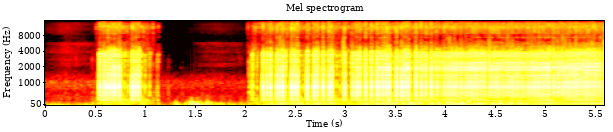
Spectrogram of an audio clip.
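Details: 1948 E.D. Mark II Competition Special 2cc long-stroke model diesel, first start after rebuild from two incomplete engines: two short bursts, then catches and holds a high crackly buzz at steady speed, no misses; healthy running.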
